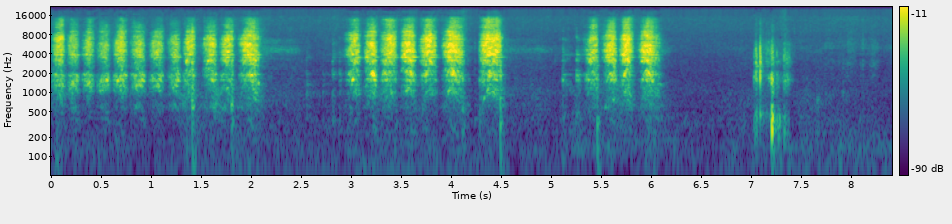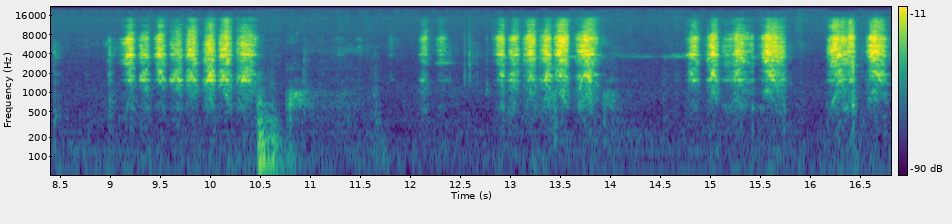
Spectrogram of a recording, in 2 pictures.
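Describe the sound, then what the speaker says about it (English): An old saw blade scrapes rust and debris from the brake pads of a 2020 Honda CR-V 1.5, giving bursts of rapid, gritty back-and-forth rasping separated by quiet pauses, close to the listener and unaccompanied by speech. "you can use like a saw blade or something like this to clean the pads out"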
